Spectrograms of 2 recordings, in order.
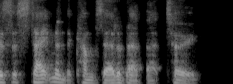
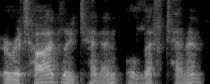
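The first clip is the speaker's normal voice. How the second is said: ordinary delivery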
